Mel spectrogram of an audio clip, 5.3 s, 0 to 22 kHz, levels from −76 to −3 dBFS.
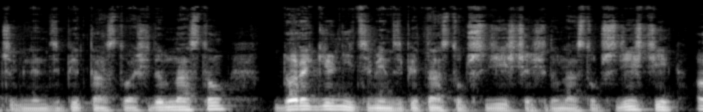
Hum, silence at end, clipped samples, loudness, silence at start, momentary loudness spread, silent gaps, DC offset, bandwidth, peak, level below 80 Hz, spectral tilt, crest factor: none; 0 s; under 0.1%; -18 LUFS; 0 s; 10 LU; none; under 0.1%; 18 kHz; 0 dBFS; -28 dBFS; -5.5 dB/octave; 16 dB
